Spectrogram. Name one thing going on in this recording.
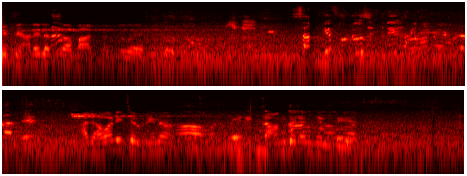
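A young woman laughs and speaks briefly nearby.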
